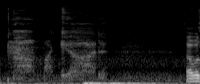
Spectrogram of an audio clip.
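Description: A man's breathy, unvoiced exhaling, twice in the first second, then he starts speaking near the end.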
